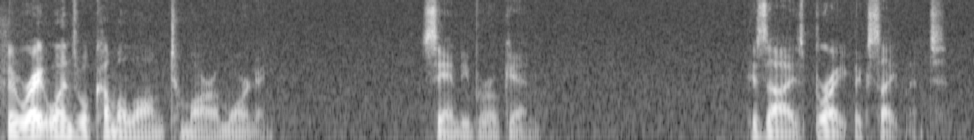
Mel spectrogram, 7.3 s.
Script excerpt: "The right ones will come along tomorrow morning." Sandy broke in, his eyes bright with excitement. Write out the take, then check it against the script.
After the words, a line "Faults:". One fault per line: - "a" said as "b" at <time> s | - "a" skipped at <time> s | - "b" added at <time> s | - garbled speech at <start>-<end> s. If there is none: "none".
"The right ones will come along tomorrow morning." Sandy broke in, his eyes bright excitement.
Faults:
- "with" skipped at 6.4 s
